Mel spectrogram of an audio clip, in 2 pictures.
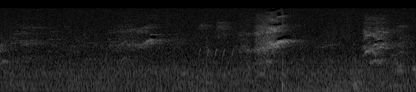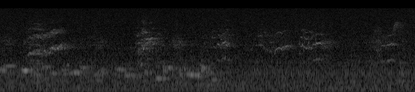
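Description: Birds chirping and singing faintly: a string of short, irregular chirps and warbles, with one louder call a little under four seconds in.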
